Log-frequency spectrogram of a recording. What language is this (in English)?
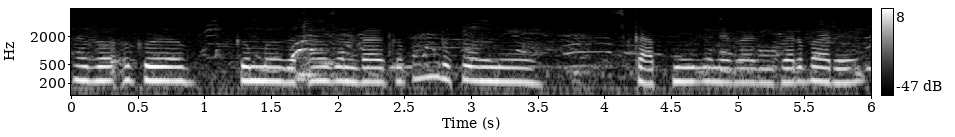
Bodo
